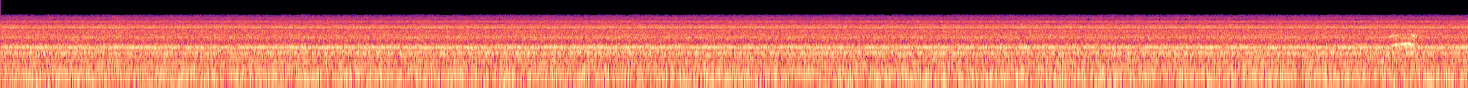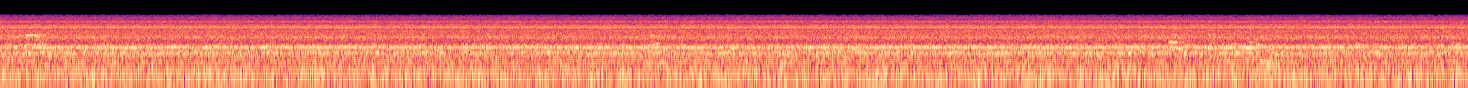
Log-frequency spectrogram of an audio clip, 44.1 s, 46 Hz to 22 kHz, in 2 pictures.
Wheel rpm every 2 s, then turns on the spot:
0, 0, 0, 0, 0, 0, 0, 0, 0, 0, 0, 0, 0, 0, 0, 0, 0, 0, 0, 0, 0, 0.
none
